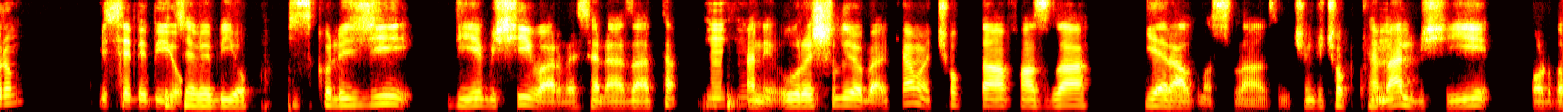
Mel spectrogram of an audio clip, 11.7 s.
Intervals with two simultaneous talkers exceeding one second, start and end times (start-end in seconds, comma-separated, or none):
none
